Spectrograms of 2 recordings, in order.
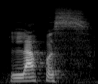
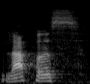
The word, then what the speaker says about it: lapis: but lazar which stone lapis lapis sorry I messed up the pronunciation of that stone all the time my daughter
